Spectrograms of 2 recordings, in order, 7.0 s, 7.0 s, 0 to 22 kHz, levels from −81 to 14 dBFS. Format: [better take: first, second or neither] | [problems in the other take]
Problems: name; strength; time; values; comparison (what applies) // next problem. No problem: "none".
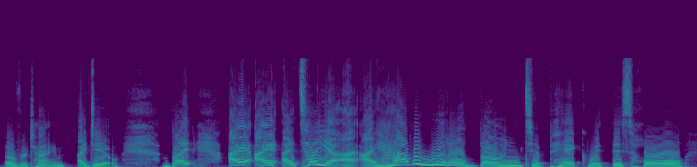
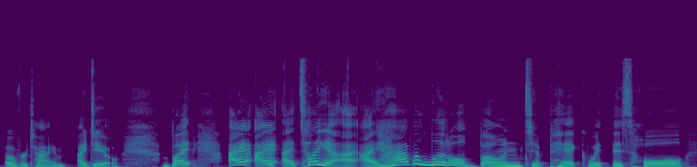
second | distortion; slight; 10 dB below the speech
